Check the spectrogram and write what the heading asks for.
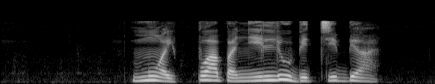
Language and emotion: Russian, angry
